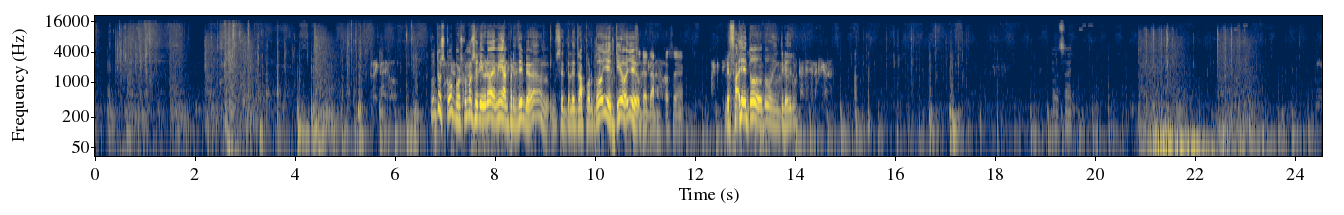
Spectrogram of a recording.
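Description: Footsteps thud on hard floors and stairs in a game.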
